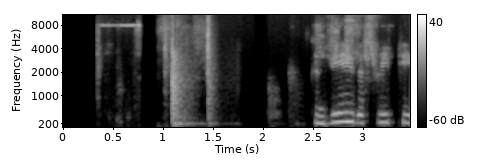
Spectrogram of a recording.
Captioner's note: gavel bangs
